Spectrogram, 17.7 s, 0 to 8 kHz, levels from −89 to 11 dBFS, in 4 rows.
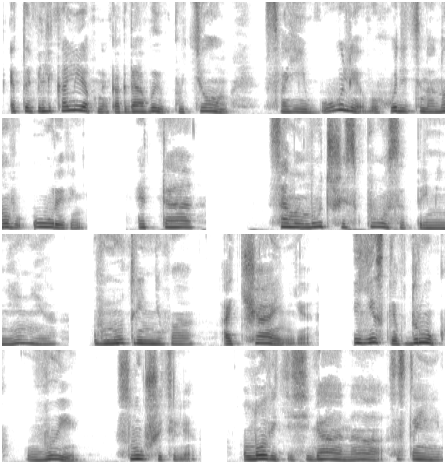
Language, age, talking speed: Russian, 20-39, 90 wpm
